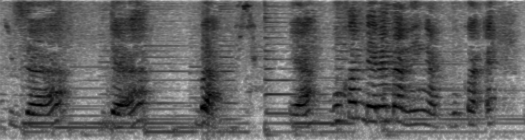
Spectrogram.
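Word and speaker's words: ざ: Za.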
